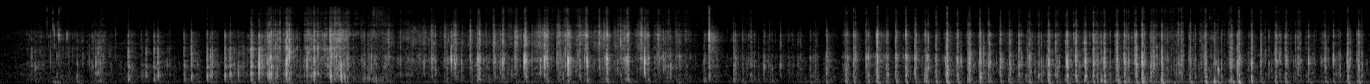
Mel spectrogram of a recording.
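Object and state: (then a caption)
Cardboard tea box. A small, hollow, green printed cardboard Erva-Doce tea box is held in both hands and tapped and scratched with fingertips and nails. Rapid, dry taps and crinkly scratches sound bright, with almost no low end, each stopping instantly without ring. A brief lull near the 8-second mark gives way to a denser, steadier run of tapping to the end.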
